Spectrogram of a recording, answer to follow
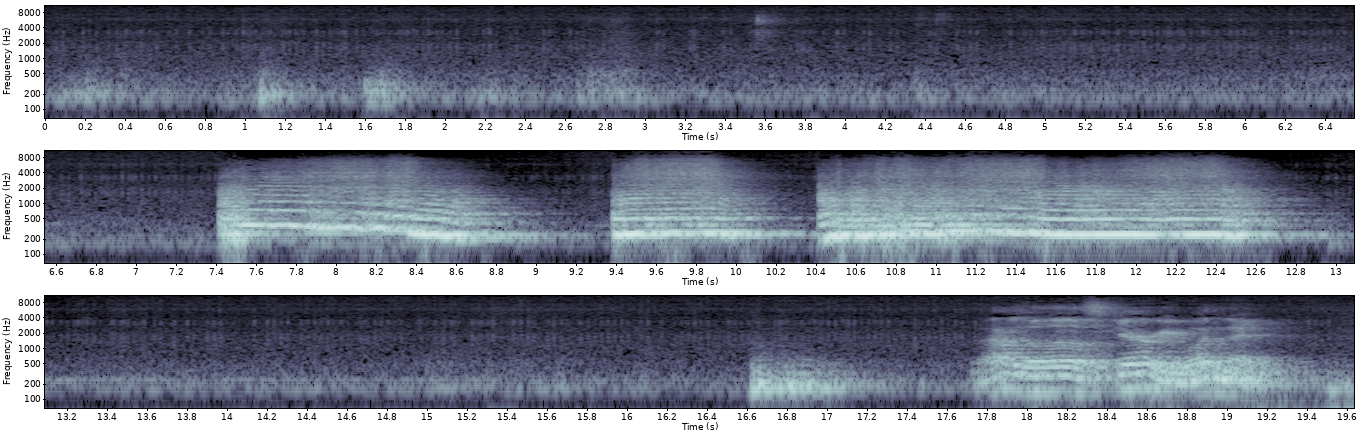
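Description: A trumpet blown three times: a first note that slides down in pitch, a short second note, and a longer third note held about two seconds. Before the notes there are only a few faint knocks.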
